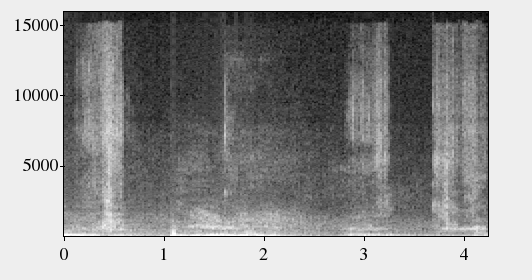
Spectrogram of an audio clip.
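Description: Thin plastic carrier bags of groceries rustling as they are handled, in several short crinkly bursts, with a single knock about a second in.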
